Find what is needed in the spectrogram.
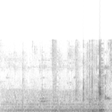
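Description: Several light clicks at a computer over a low steady hum, with a sharper knock near the end.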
